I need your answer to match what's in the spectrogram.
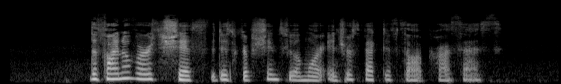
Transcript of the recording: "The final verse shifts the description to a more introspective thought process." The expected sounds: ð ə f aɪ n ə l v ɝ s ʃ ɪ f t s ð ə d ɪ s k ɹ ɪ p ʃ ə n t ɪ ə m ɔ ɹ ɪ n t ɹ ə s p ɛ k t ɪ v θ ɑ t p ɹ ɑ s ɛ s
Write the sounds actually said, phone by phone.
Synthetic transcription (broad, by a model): ð ə f aɪ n l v ɝ θ ʃ ɪ f t s ð ə d ɪ s k ɹ ɪ p ʃ ə n t ɪ ə m ɔ ɹ ɪ n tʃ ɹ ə s p ɛ k t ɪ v θ ɑ t p ɹ ɑ s ɛ s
